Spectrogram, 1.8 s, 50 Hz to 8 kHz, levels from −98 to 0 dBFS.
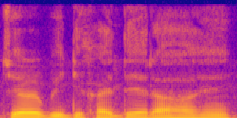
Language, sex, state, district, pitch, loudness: Hindi, male, Arunachal Pradesh, Papum Pare, 120 Hz, -16 LUFS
